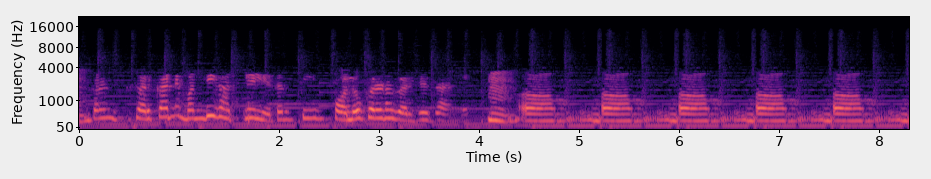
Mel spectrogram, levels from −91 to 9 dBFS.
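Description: At 5.23 s the audio falls into a broken-record loop: a 0.77 s fragment repeats exactly, back to back, four times through to the end. The likely cause is a stalled player or stream resending its last buffered piece, so the intended audio is lost.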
